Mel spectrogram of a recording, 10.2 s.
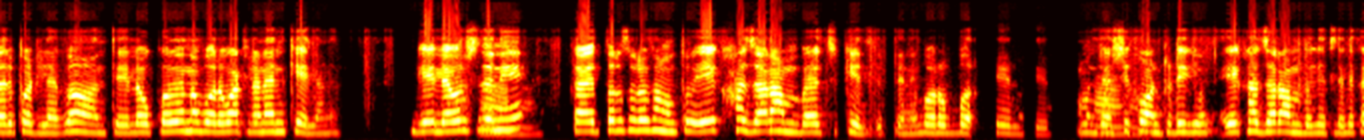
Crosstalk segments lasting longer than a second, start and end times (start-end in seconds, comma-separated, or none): none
